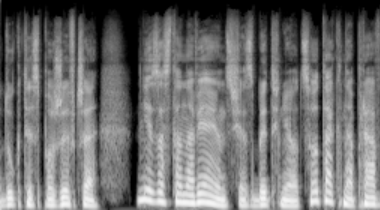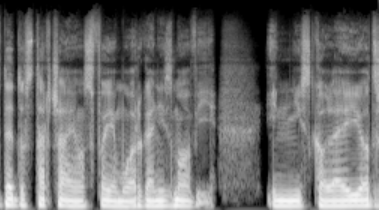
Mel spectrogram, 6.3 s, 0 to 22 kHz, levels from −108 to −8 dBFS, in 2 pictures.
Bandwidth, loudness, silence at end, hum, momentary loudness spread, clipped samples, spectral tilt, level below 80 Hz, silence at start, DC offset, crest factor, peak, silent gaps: 15 kHz; -17 LUFS; 0 s; none; 5 LU; under 0.1%; -6.5 dB/octave; -50 dBFS; 0 s; under 0.1%; 14 dB; -2 dBFS; none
